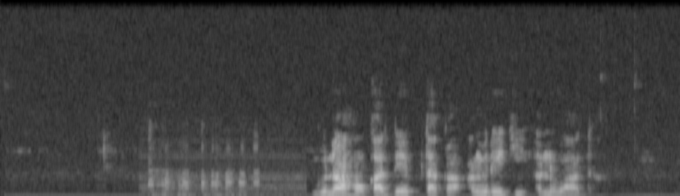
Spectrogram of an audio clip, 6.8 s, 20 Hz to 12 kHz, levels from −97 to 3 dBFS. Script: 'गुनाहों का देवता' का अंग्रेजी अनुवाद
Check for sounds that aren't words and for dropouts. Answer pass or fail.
fail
